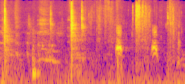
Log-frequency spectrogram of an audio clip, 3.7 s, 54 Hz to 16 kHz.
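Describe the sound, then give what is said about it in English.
Six farm dogs on a sheep farm give short, scattered barks and yelps, mixed with sharp clanks and clatter, with no steady rhythm. “I see, as well as the sheep, there's just a few dogs. Aye, 6 dogs here.”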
